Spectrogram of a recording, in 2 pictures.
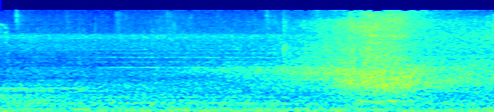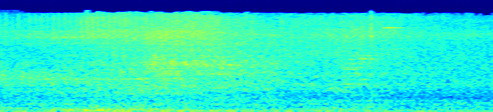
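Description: Car driving sound effect: a steady low engine and road rumble, with a rush of noise that swells and fades about three to five seconds in, like a car passing.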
